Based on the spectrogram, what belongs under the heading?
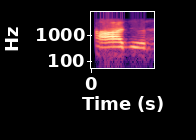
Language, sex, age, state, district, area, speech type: Nepali, female, 45-60, West Bengal, Jalpaiguri, urban, conversation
